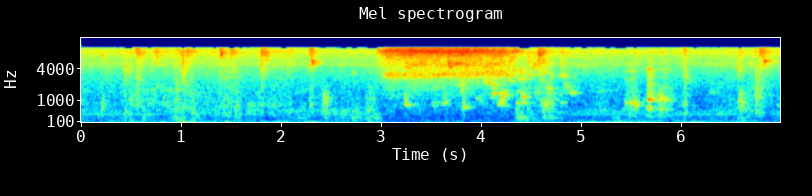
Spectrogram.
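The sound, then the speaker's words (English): Running tap water rinses a pitted apple, a brief bright rush of water in the middle lasting about a second, amid scattered clatter and light background noise. “I've taken the pips out of the apple. I'll just give it a rinse under the tap.”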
